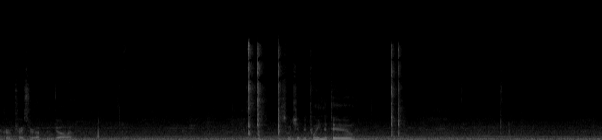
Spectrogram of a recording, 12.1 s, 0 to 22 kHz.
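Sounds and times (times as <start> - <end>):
switch clicking: 7.8 - 8.1.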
